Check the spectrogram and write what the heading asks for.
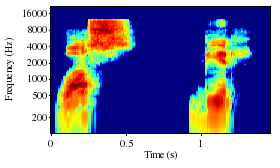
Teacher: صاد دروند دی په ډکه خولې وایست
